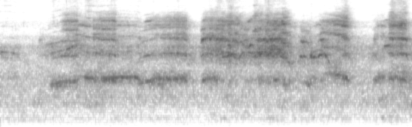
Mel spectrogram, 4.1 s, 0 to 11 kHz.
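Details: Peregrine falcons at 367 Collins, Melbourne, Australia, on 13 November 2022. A harsh, drawn-out wailing call sounds almost continuously. It is nasal and richly harmonic, rises and falls, and breaks briefly near two and three and a half seconds.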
